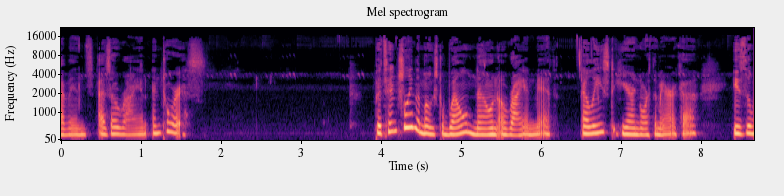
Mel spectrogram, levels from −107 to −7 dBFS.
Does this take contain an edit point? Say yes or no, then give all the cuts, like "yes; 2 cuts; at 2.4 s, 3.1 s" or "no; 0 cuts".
no; 0 cuts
